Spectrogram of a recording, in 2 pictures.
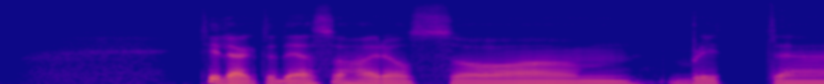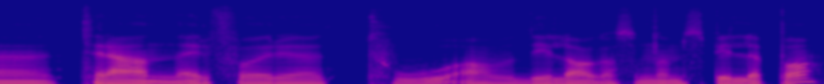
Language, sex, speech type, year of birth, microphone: Norwegian, male, spontaneous, 1970, Sennheiser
